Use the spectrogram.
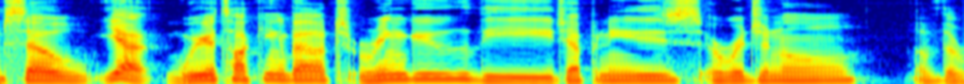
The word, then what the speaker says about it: Ringu: yeah like so okay this is the correct pronunciation yep you nailed it um so yeah we're talking about ringu the Japanese original of the ring so and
